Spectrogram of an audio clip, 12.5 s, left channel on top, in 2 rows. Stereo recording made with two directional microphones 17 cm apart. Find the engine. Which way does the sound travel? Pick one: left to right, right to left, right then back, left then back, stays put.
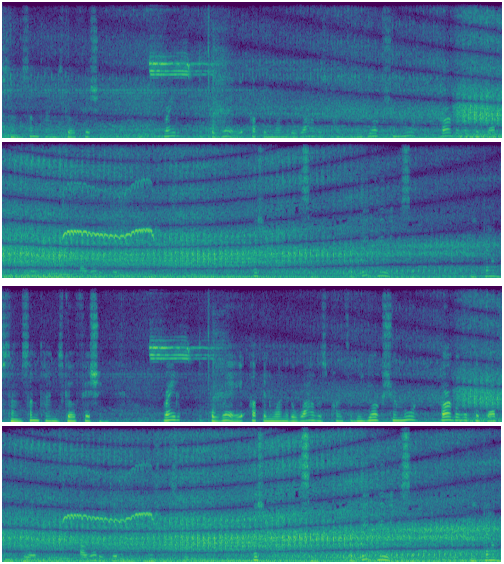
left to right.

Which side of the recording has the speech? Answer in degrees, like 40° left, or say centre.
50° right.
